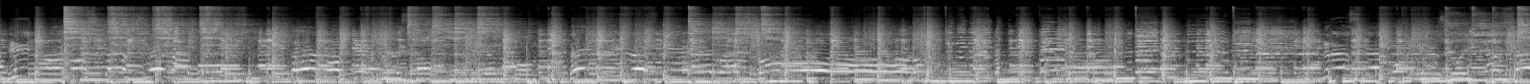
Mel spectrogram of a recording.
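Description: Live norteño music: a button accordion and a bajo sexto over a stepping bass line and a steady beat, with a male lead voice singing at the microphone.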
